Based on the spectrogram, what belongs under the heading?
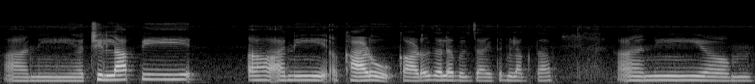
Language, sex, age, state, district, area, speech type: Goan Konkani, female, 30-45, Goa, Salcete, rural, spontaneous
